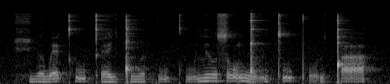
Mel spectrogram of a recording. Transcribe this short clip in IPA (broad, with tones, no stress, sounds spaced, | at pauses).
h i˨ ə̯ w ɛ̰˧ kʰ ṵ˧ kʼ ɛ˨ lʲ ǃ u˨ ə̯ k ṵ˧ kʰ ṵ˧ lʲ o˦ s o̰˦ ŋ͡ǃ ṵ˨˦ lʲ tʼ ṵ˦ pʼ o̰˨ lʲ ǃ a̰˦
